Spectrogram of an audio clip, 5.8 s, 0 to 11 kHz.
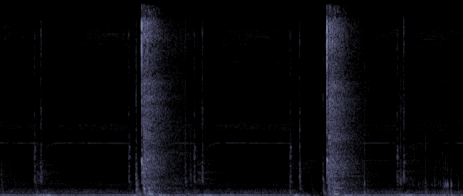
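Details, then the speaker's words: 2007 Mini R56 Cooper no-crank: two isolated clicks two seconds apart, no cranking; failed engine ground at the right engine mount melted the CAS module's starter-relay flyback diode and trace, code A0C1; diode replaced with Vishay EGF1D. "that diode in the middle melted Trace melted and this is the uh relay that powers the starter and that is a flyback diode that stops well stops bad voltage from melting the rest of the module"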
